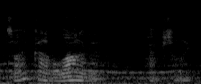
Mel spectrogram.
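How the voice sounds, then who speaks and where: A woman acting an exhausted, frightened survivor in a horror audio drama monologue, haltingly thinking aloud and repeating herself. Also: lowish voice, creaky, background noise. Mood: bleak, resigned. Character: exhausted, frightened woman game writer, alone after everyone vanished.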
